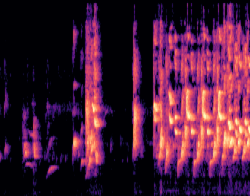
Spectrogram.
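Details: European goldfinch singing on a tutor recording meant to teach young goldfinches and canaries. A few short chirps and buzzy notes lead into a rapid, continuous, tinkling twitter that runs for the last two seconds.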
